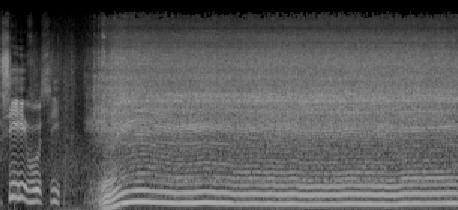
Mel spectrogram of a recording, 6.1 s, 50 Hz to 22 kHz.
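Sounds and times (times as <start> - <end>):
speech: 0.0 - 2.0
chainsaw engine revving while cutting wood: 1.2 - 6.0.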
